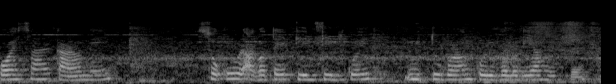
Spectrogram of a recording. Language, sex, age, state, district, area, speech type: Assamese, female, 18-30, Assam, Jorhat, urban, spontaneous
